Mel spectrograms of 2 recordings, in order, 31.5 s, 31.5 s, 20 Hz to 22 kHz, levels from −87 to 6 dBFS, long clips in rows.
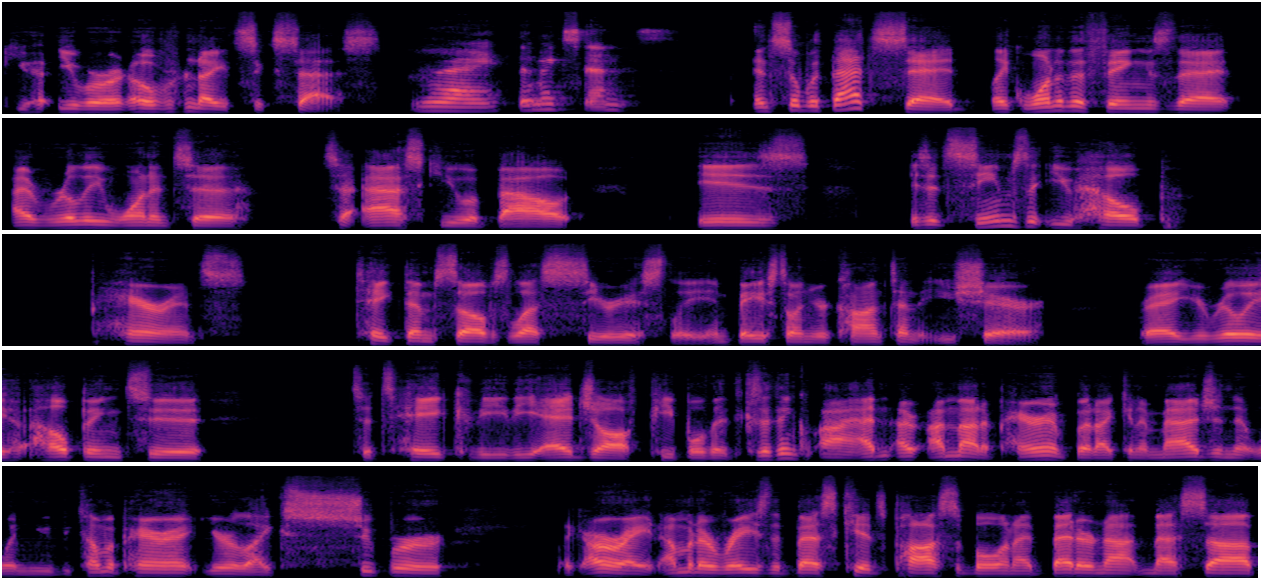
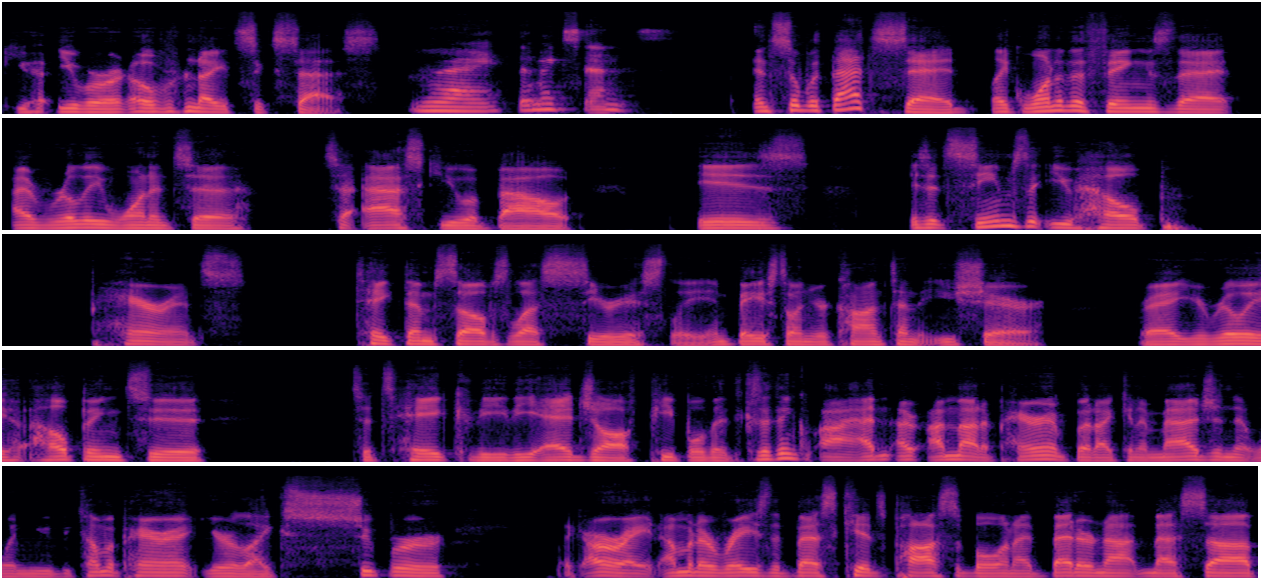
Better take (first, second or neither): second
